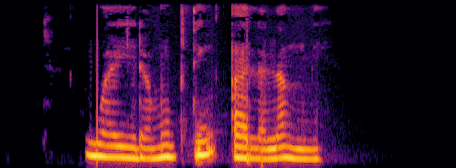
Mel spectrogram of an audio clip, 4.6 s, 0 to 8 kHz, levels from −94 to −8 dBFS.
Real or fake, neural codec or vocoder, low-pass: real; none; 7.2 kHz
